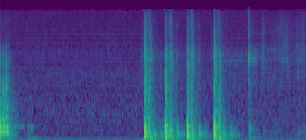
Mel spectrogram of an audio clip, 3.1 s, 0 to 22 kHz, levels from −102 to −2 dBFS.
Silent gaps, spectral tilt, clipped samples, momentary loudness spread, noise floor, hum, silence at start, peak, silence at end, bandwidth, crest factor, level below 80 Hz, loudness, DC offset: none; -6.5 dB/octave; under 0.1%; 20 LU; -68 dBFS; 50 Hz at -60 dBFS; 0 s; -12 dBFS; 0.55 s; 16 kHz; 26 dB; -56 dBFS; -36 LUFS; under 0.1%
